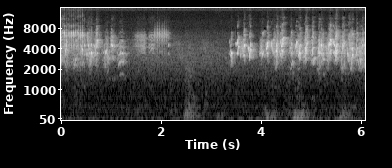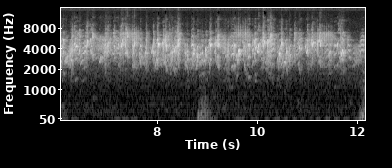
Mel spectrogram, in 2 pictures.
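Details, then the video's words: Swallow fledglings on their maiden flight: after a few scattered chirps and a short lull, a long burst of busy, high twittering from many birds, with several soft low thumps. "Yavru kırlangıçların yuvadan ilk uçuş şarkıları 🥰 First flight songs of baby swallows"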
